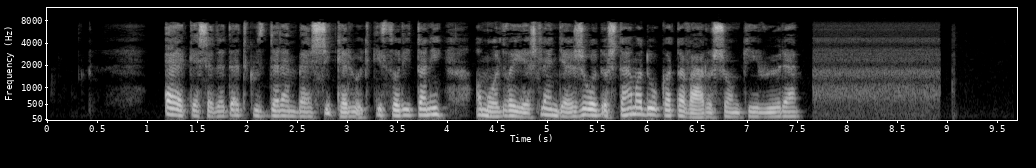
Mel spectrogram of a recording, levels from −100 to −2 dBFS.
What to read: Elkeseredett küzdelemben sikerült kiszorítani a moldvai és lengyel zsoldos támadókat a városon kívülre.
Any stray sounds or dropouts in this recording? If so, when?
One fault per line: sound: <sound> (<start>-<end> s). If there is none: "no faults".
no faults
